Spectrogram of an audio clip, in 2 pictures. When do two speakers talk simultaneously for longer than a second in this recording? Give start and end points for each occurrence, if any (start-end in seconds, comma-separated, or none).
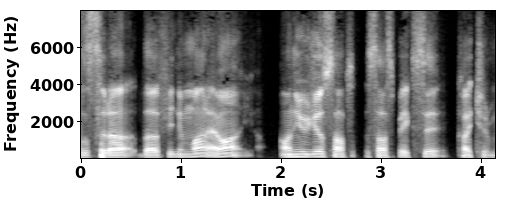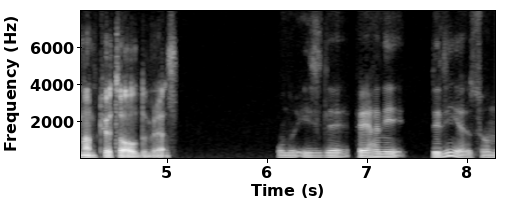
none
